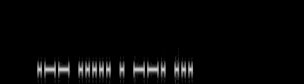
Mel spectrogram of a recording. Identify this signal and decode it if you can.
Morse code, heard as a keyed tone, about 46 wpm, 700 Hz. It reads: W5EGS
